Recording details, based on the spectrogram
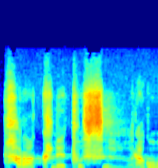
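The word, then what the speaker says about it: παράκλητος: 보혜사는 헬라어로 파라클레토스라고 발음합니다. 이 파라클레토스라는 말을 우리말로 번역한 말이 보혜사인데 이 번역이 참 멋진 번역입니다.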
